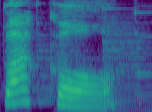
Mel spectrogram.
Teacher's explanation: Buckle has the lazy schwa at the end.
